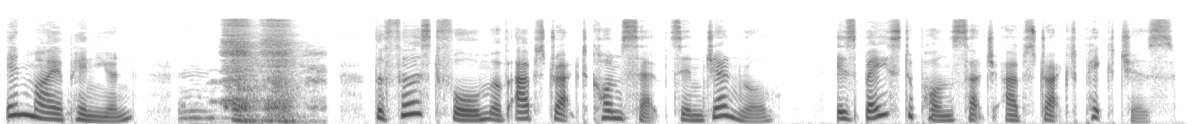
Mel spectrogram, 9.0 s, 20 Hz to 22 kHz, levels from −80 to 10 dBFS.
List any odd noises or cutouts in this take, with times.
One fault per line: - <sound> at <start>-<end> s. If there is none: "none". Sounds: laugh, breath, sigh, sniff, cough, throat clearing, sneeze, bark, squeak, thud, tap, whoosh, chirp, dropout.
- sniff at 1.3-2.5 s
